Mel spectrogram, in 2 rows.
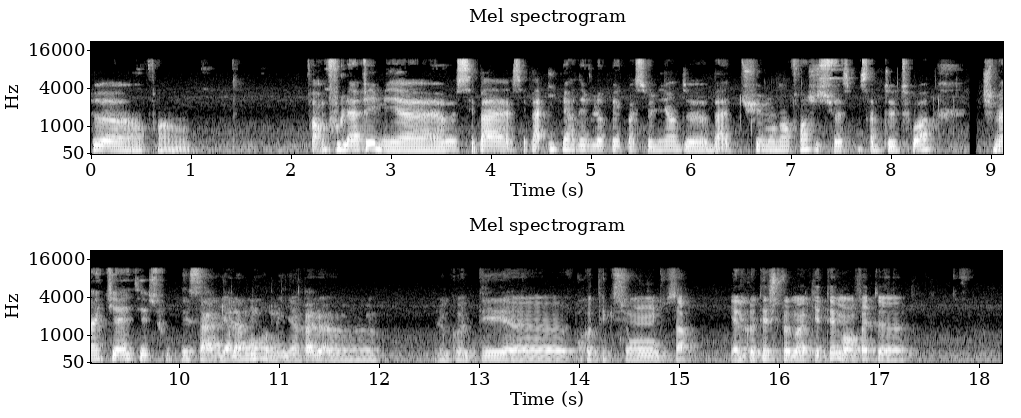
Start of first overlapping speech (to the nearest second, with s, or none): none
